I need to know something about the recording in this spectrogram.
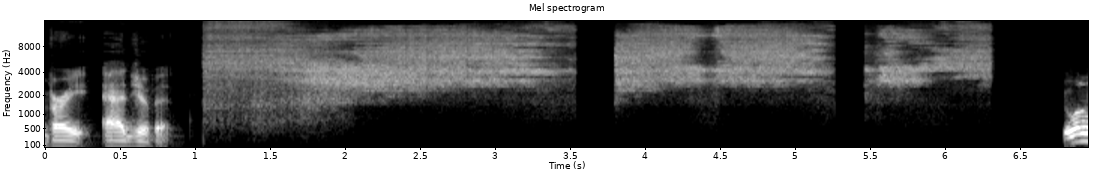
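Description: An airbrush hisses in short bursts of spray.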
